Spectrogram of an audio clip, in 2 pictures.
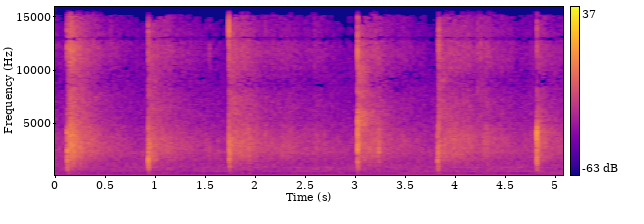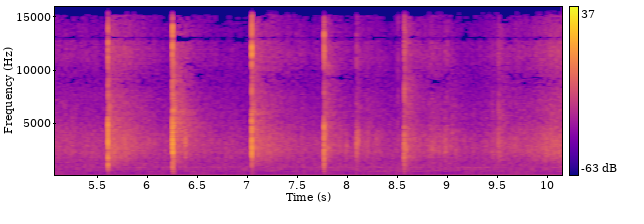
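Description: Sharp, swishing chopping strokes, about one a second and a dozen in all, as the side branches are lopped off a freshly cut sapling pole to clean it up. A steady low hum runs underneath.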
